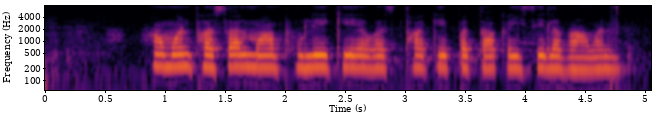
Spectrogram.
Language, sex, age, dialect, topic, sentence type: Chhattisgarhi, female, 51-55, Western/Budati/Khatahi, agriculture, statement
